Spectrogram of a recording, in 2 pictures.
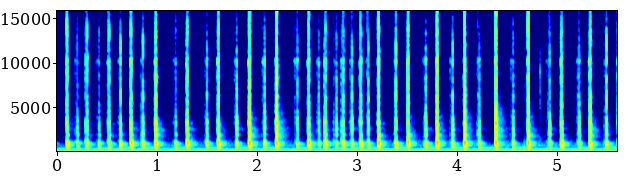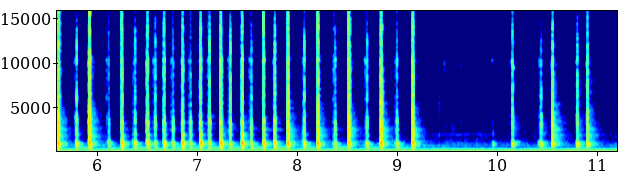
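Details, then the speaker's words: KBD75V2 brass-plate keyboard with 62g Aqua Zilents switches, unlubed springs: each keystroke rings with a thin metallic twang after the click; switch spring ping. "can hear that ping that twang that's one of the benefits of lubing switch is you eliminate a lot of that"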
